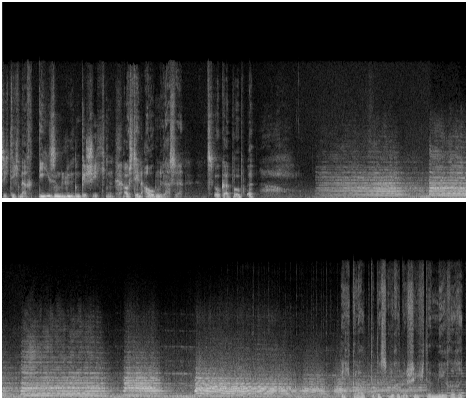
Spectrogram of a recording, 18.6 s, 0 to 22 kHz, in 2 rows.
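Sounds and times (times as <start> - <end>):
speech: 0.0 - 5.4, 16.7 - 18.5
sustained horn-like tones: 6.2 - 18.5
morning train to Kiev rumbling on rails: 6.4 - 18.5.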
